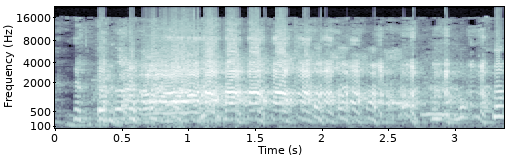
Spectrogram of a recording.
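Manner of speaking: loud rising laugh; loud burst of laughter. Real, not acted. Laughs at Hakka joke.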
